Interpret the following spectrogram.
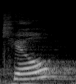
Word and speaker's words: kiln: the pronunciation correct okay your word is kill or kill it has two pronunciations can that be like in a sentence yes the glaze joseph painted on his bowl changed color once it was fired in the kiln wait so it's killed or kill okay um it has two pronunciations kiln oh okay or kill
